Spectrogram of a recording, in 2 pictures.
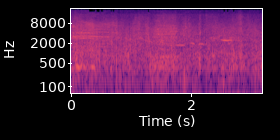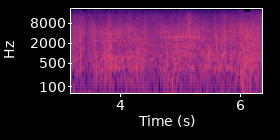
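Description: Sheep bleat faintly in a Wiltshire field, with a few scattered calls over outdoor noise and rustling, somewhat distant and quiet.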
